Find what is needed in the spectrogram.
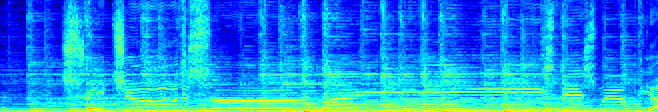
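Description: Acoustic guitar strumming chords in an instrumental passage between sung lines, with a held melody line over the chords.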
